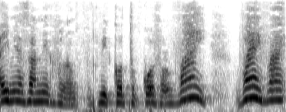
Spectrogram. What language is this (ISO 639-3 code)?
por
